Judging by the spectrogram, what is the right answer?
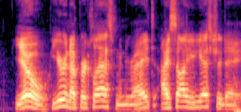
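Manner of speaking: normal talking voice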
